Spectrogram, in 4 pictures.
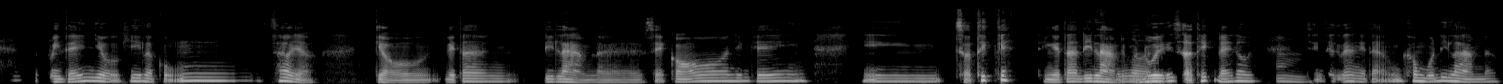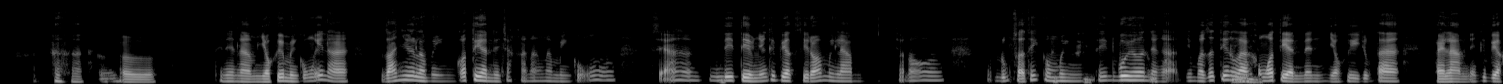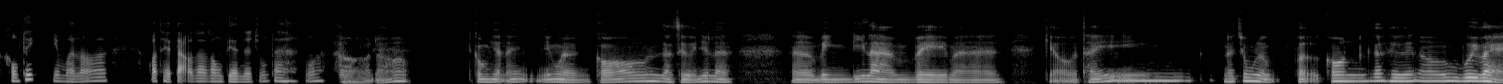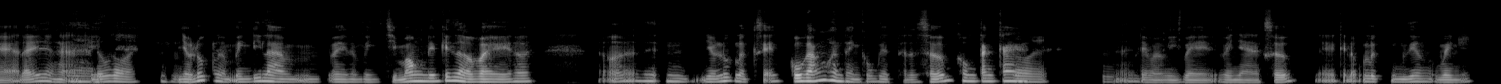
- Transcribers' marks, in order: tapping; chuckle; other background noise; chuckle; chuckle
- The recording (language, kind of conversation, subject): Vietnamese, unstructured, Bạn làm gì để luôn giữ được nhiệt huyết trong công việc và cuộc sống?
